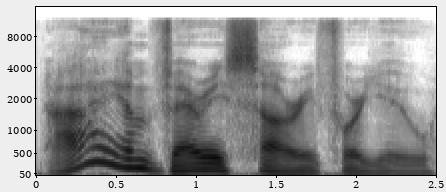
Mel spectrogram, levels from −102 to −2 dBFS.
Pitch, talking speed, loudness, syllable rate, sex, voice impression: 120 Hz, 145 wpm, -15 LUFS, 3.4 syllables/s, male, masculine, adult-like, relaxed, weak, dark, calm, slightly mature, reassuring, wild, kind, modest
